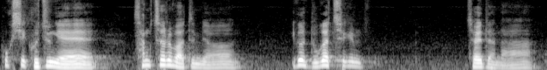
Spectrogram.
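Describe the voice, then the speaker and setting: A middle-aged man, a pastor, giving a conversational sermon. He tells stories, keeps adding "yes", and swings between loud emphasis and soft, trailing phrases. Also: medium pitch, very animated, measured pace. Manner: conversational storytelling with frequent "예" affirmations.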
